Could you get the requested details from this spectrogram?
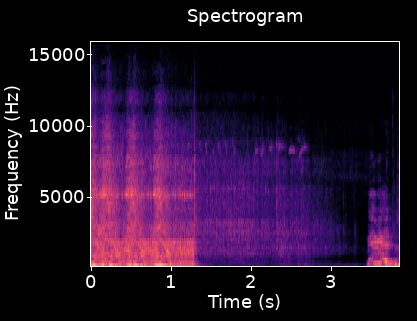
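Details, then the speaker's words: Freshly rebuilt 3.3 engine with new bearings, carburetor mixture being adjusted: revs swing as the throttle is worked, then it dies and restarts only with throttle held. It won't hold idle; the owner suspects carburetor adjustment. "But it's not uh it's not [ __ ] staying idling."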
